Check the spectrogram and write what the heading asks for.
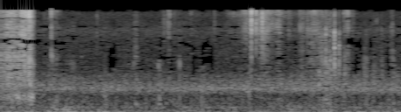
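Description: Close-miked eating sounds of soft crepe cake: a short burst right at the start as the spoon leaves the mouth, then soft, wet chewing clicks over a steady low hum.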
